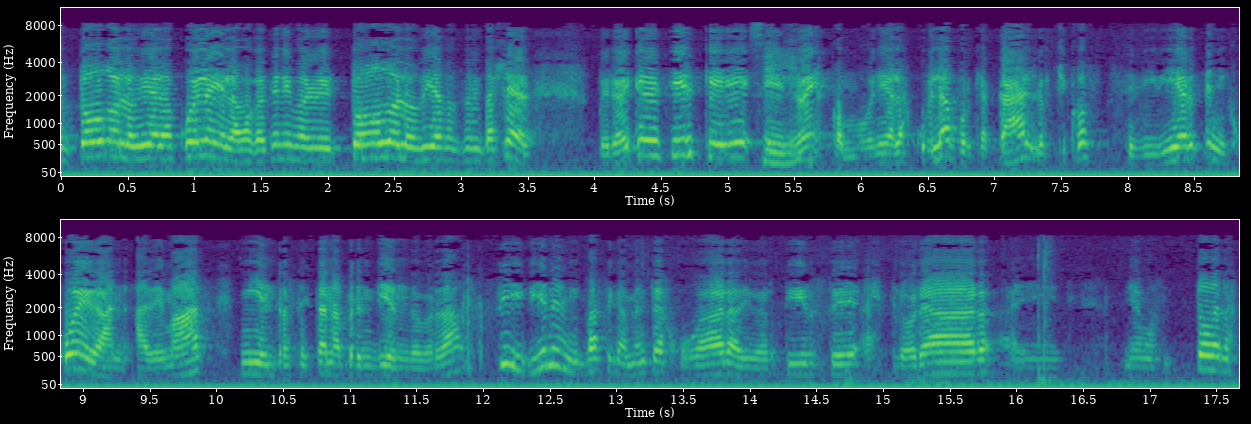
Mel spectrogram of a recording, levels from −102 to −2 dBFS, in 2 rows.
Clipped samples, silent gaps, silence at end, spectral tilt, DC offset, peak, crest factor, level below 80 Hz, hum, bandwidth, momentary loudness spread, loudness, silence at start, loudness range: under 0.1%; none; 0 s; -3.5 dB/octave; 0.5%; -10 dBFS; 16 dB; -58 dBFS; none; 8.6 kHz; 12 LU; -26 LUFS; 0 s; 6 LU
